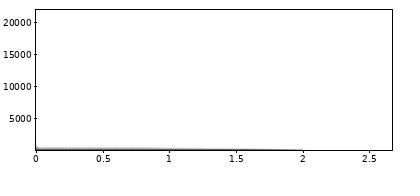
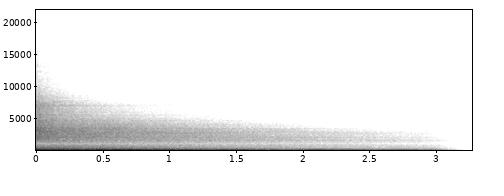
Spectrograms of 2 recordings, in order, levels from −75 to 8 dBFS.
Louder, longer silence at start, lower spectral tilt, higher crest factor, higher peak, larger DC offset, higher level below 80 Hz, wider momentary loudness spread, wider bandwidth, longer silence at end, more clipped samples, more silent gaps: second, -27 LUFS vs -18 LUFS; about the same, 0 s vs 0 s; first, -12 dB/octave vs -7 dB/octave; second, 8 dB vs 14 dB; second, -14 dBFS vs 0 dBFS; neither; second, -24 dBFS vs -16 dBFS; second, 10 LU vs 20 LU; second, 0.5 kHz vs 7.6 kHz; first, 0.7 s vs 0.25 s; neither; neither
